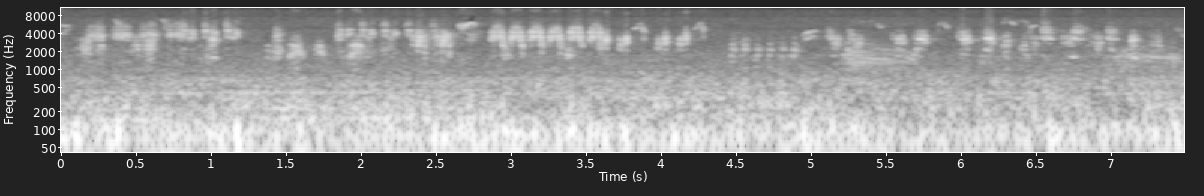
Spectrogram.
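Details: Busy mix of high chirps and brief twittered phrases from several birds, nearly continuous, set against a persistent low rumbling background noise.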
